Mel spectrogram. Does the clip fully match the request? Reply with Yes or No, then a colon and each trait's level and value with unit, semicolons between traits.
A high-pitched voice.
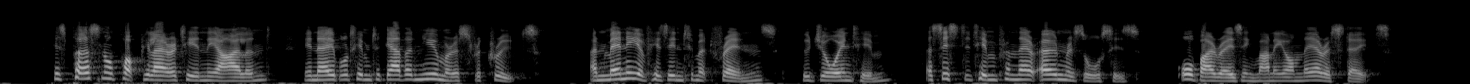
Yes: high, 205 Hz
